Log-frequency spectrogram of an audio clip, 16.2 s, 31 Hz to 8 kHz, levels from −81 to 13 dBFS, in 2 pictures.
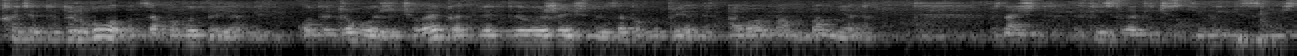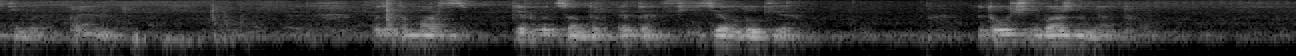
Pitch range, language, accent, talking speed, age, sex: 150-240 Hz, Russian, native, 145 wpm, 40-59, male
